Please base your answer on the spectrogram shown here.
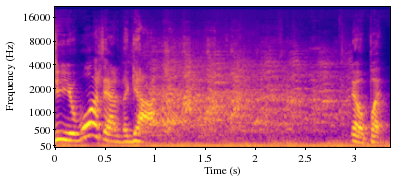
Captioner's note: canned laughter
